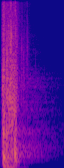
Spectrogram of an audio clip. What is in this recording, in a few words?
Corrupted Sproutfolk Grunt Step Default; Enemy; Footsteps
